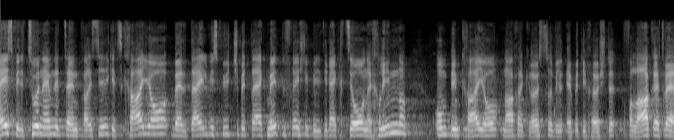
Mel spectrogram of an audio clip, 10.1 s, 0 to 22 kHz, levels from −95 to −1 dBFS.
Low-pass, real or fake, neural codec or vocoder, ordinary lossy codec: none; real; none; none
